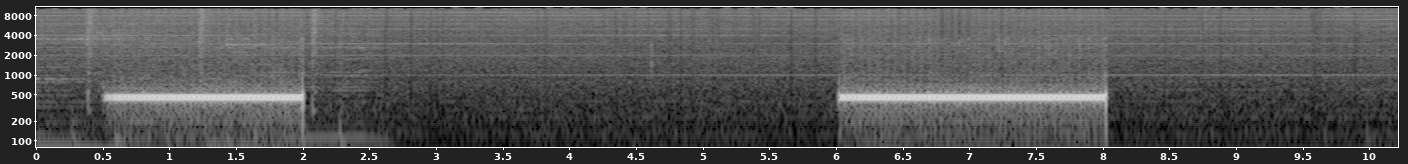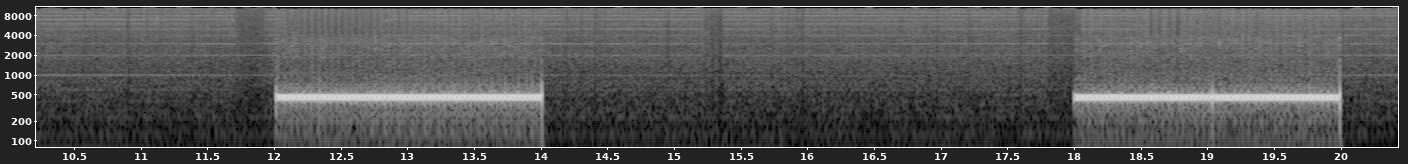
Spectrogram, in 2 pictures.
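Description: Ringback tone while placing a phone call: four loud, steady, single-pitched tones, each about two seconds long, separated by roughly four seconds of near silence in a regular repeating pattern.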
